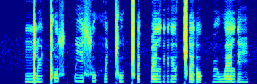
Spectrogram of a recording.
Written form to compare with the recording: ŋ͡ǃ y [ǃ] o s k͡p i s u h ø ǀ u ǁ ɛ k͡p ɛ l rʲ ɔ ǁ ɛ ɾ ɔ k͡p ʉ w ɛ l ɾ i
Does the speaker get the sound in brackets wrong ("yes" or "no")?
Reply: no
